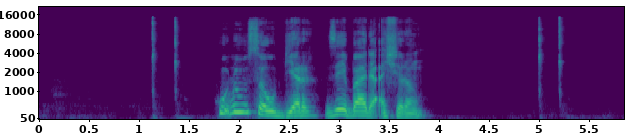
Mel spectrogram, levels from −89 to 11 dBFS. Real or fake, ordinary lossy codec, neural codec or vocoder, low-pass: real; AAC, 96 kbps; none; 14.4 kHz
